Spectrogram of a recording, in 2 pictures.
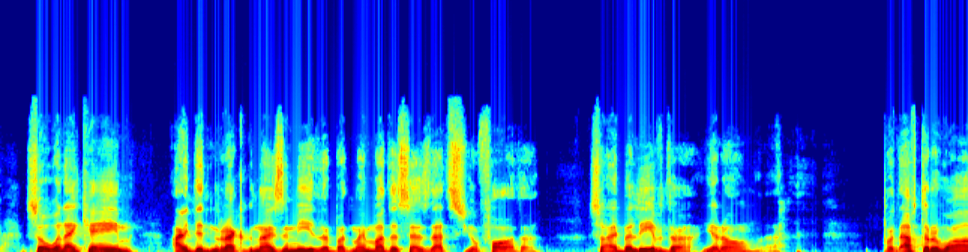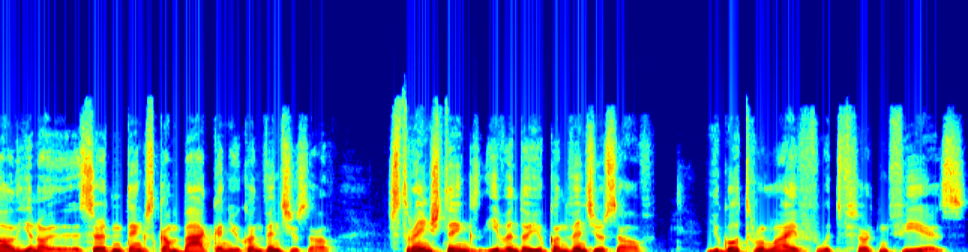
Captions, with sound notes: So when I came, I didn't recognize him either. But my mother says, "That's your father." So I believed her, you know. [LAUGHING] But after a while, you know, certain things come back and you convince yourself strange things. Even though you convince yourself, you go through life with certain fears.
